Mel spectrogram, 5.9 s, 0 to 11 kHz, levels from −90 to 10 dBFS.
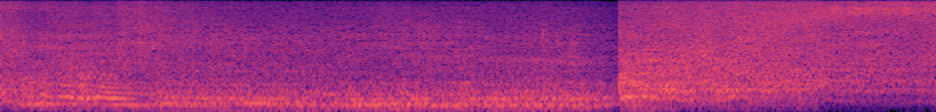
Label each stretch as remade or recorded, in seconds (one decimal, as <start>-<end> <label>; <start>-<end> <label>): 0.0-1.0 remade; 1.0-2.0 recorded; 2.0-3.0 remade; 3.0-3.5 recorded; 3.5-5.9 remade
